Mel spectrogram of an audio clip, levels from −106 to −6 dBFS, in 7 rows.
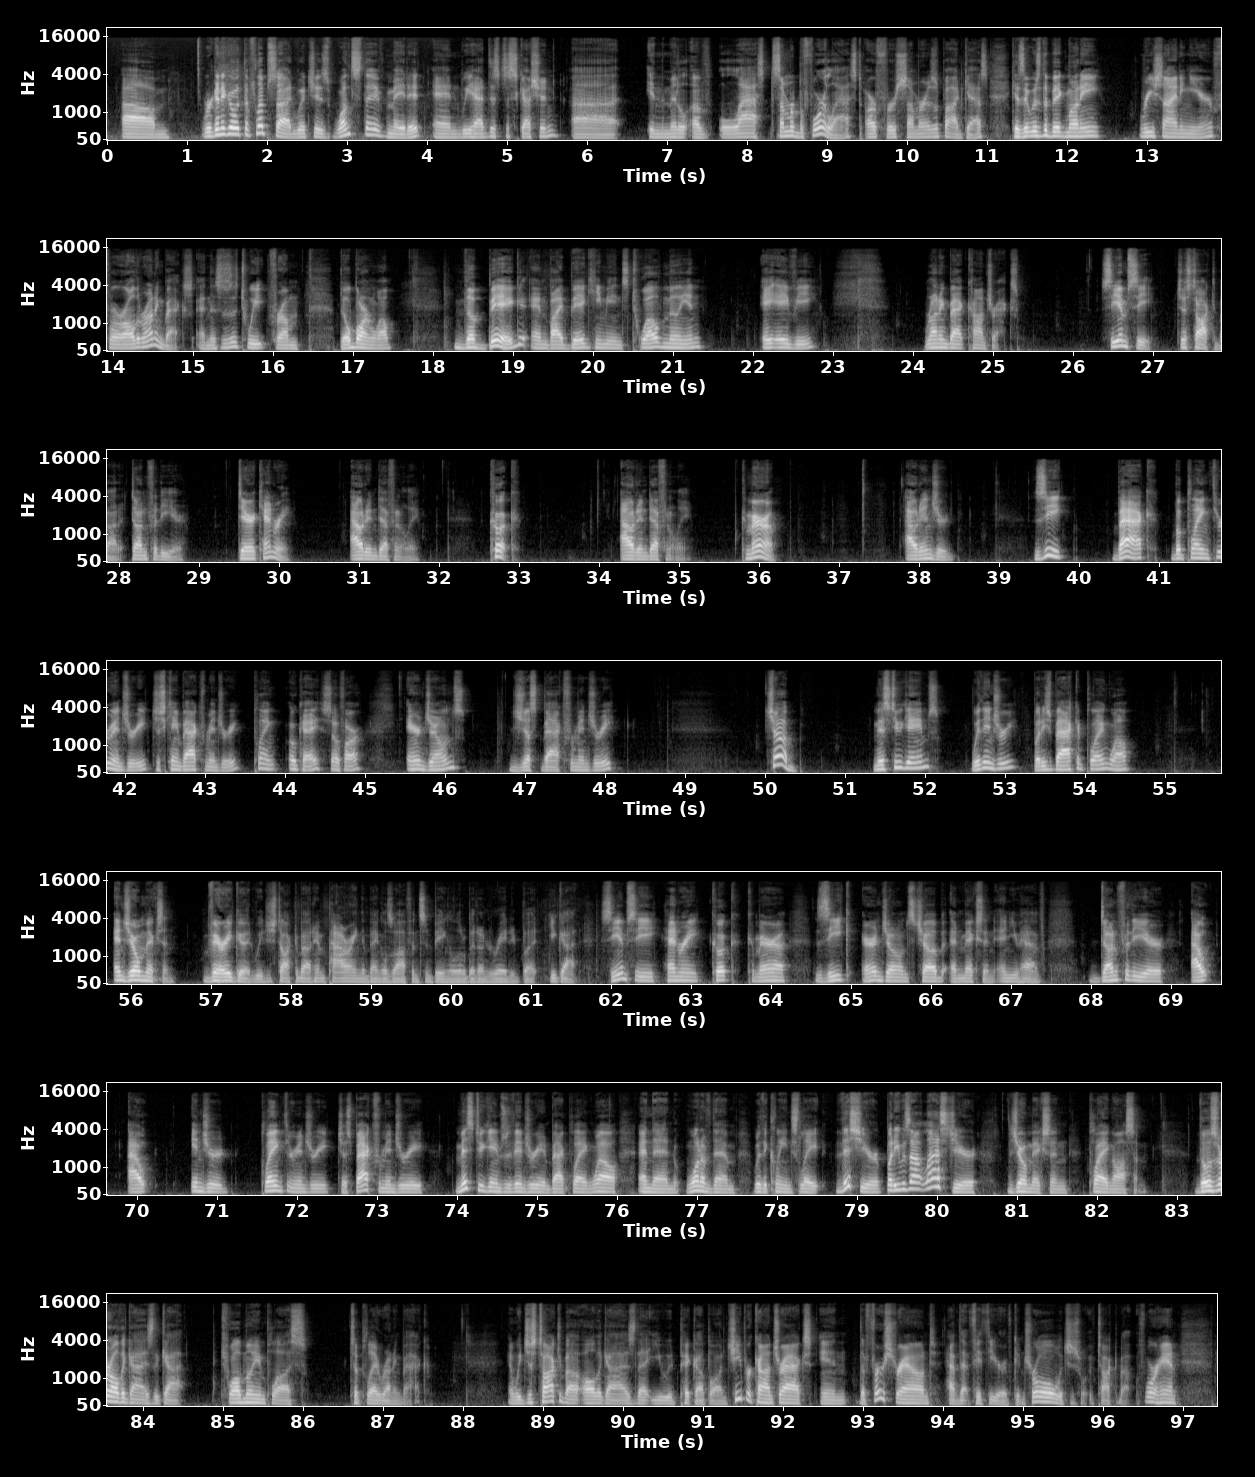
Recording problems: none

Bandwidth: 15 kHz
